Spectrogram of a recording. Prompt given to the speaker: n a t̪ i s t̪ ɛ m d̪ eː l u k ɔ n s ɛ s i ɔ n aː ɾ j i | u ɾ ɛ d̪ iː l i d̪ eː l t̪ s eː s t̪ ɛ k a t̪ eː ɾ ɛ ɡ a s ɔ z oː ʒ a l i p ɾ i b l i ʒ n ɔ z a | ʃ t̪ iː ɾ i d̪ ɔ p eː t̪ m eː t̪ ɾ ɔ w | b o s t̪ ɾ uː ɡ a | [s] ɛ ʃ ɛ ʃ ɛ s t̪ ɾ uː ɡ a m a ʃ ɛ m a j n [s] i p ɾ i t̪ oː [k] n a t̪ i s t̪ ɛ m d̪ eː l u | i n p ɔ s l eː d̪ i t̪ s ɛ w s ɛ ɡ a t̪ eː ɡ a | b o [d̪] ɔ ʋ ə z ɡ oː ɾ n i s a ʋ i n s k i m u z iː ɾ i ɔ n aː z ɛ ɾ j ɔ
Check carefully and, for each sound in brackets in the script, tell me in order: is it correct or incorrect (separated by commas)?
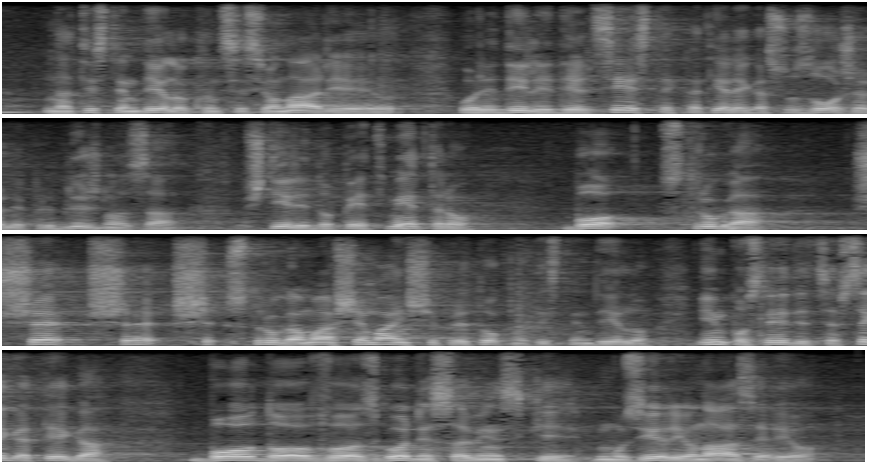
incorrect, incorrect, correct, correct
